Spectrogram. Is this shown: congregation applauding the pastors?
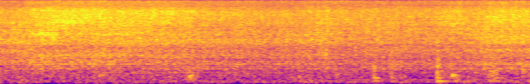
no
